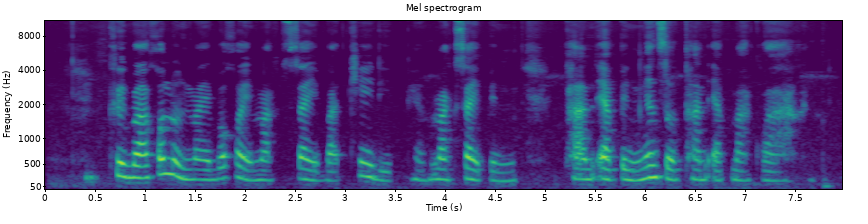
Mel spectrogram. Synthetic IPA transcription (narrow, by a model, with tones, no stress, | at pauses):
kʰɯ˧˩t̪̚waː˧kʰo˧˥˨nlu˧˩nma˧˨jbɔː˧˦kʰɔ˧˩jma˧˩k̚sa˧˩jba˨˧˦t̪̚kʰeː˧˥˨di˨˦pma˧˩k̚sa˧˩jpe˨n | pʰaː˧˥˨nʔɛ˧˩pːe˨nŋɤ˧˥˨nso˧˦t̪̚pʰaː˧˨nʔɛ˧˥p̚maː˧˩kːwaː˧kʰa˧n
